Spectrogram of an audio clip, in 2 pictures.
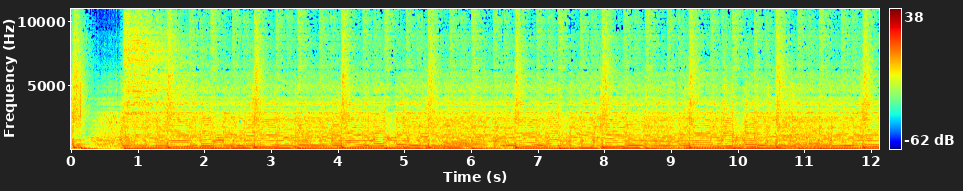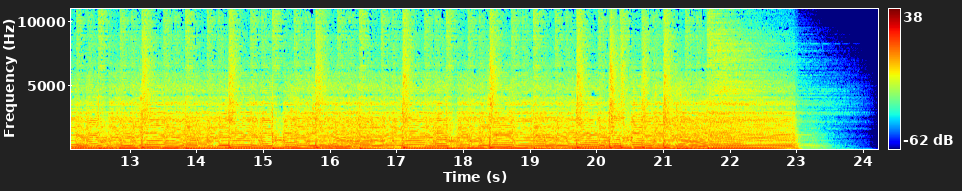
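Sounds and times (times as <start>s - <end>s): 
Les Paul electric guitar: 0.2s - 23.4s.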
